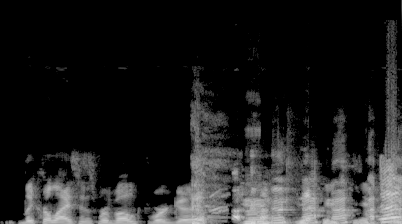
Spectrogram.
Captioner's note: laughter; yell-laughs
